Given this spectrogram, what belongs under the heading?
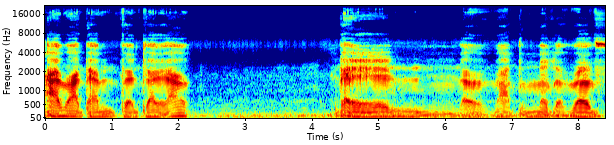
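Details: Adult man after laryngectomy for cancer (tongue cancer per hashtags), breathing through a neck stoma ("neck breather"), reports depression and tongue pain; alaryngeal speech after laryngectomy.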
